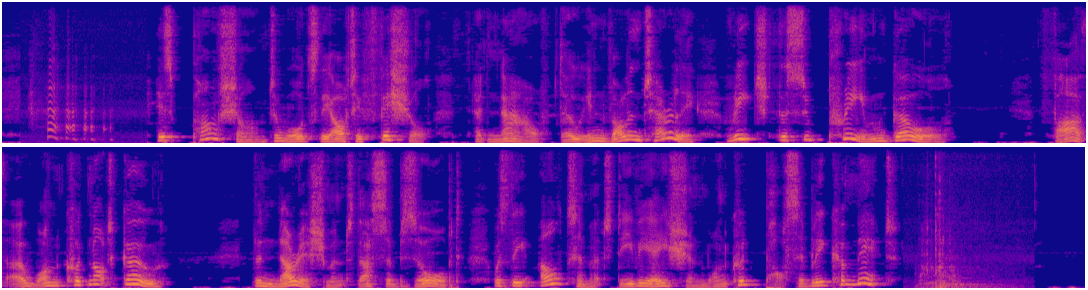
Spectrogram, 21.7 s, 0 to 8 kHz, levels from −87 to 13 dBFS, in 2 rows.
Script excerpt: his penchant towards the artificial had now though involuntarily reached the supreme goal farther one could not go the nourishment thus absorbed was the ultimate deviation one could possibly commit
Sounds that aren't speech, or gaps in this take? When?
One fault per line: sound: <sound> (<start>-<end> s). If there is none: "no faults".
sound: laugh (0.3-1.2 s)
sound: thud (20.0-21.1 s)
